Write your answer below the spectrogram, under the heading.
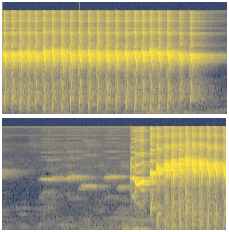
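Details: Cream-vented bulbul song for prompting reluctant singers: a long, rapid rattle of bright chips fades out, a few faint thin notes follow in the pause, then a rising note starts another quick chattering run.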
